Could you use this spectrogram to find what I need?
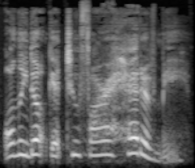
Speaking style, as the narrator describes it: begged Randy

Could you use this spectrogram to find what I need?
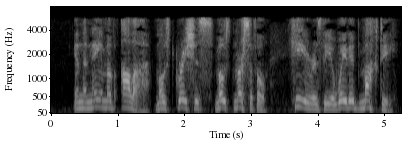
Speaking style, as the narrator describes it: Juhayman cried

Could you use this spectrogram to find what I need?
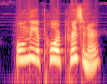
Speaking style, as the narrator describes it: came a quavering voice from the depths of the cask

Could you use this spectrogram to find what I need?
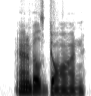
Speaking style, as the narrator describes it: he said miserably

